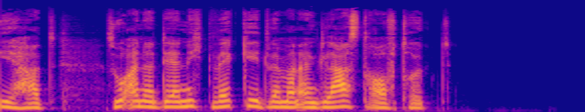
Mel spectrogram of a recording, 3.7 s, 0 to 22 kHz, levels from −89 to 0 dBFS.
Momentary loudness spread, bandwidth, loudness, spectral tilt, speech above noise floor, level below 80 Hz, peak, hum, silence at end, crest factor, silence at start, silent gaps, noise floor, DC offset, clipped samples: 11 LU; 16 kHz; -20 LUFS; -5.5 dB/octave; 58 dB; -64 dBFS; -4 dBFS; none; 0.85 s; 18 dB; 0 s; none; -78 dBFS; under 0.1%; under 0.1%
